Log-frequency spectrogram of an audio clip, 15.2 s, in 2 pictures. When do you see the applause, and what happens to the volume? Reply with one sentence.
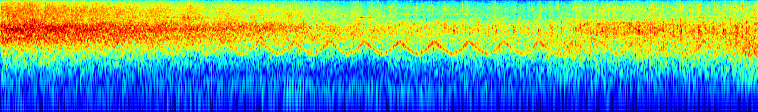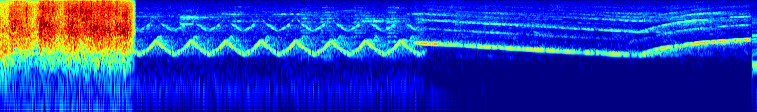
The applause can be heard from 0.0 to 8.9 s, getting quieter then louder.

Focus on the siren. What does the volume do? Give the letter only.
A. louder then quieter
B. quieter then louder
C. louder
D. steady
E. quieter
E.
